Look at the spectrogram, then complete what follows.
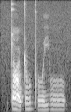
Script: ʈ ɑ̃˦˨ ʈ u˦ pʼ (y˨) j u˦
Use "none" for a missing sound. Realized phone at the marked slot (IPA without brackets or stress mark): u˨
